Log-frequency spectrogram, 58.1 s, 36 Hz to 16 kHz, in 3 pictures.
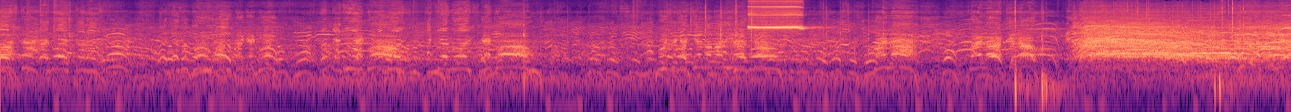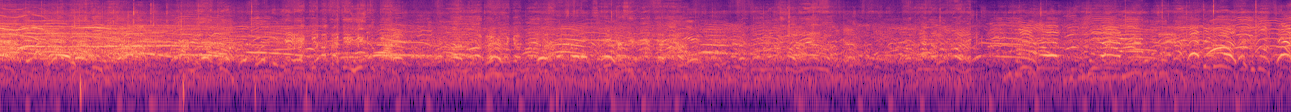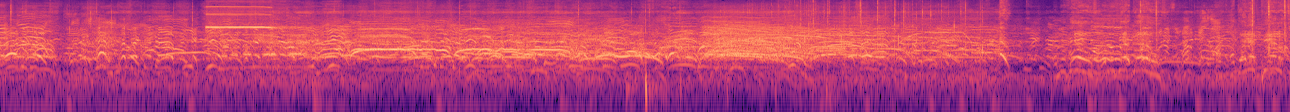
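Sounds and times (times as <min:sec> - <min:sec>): crowd shouting and talking: 0:00.0 - 0:58.0.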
